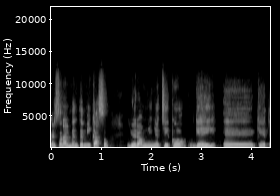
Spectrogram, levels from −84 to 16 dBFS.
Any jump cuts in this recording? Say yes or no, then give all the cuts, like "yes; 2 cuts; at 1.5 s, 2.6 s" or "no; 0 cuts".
no; 0 cuts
